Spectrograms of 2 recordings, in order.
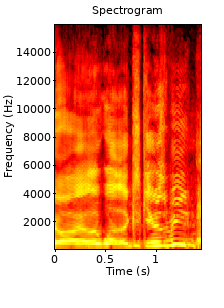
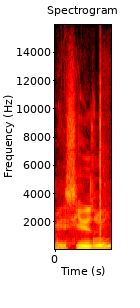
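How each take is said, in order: First: Way up high, an offended squeak; mock a man who is suddenly flustered and outraged; mock prissy indignation. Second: Low and quiet, a cool challenge; deep-voiced Sam. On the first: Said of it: "He thought he was gonna like". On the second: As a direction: answer calmly, deep, unimpressed. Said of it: "Sam was like".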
